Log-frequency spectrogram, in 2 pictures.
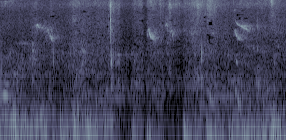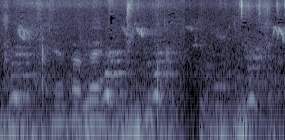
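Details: Husky frantically crying for help at a dog park before an air horn rescue; wavering, rising and falling cries and yelps repeat throughout, mixed with loud human voices and low rumbling background noise.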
